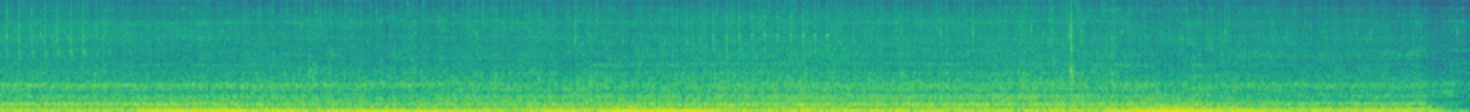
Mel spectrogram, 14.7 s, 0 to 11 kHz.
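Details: Small-block Chevy V8 in a 1932 Ford Coupe, idling during running valve adjustment: a light, fast clatter of about four ticks a second comes and goes as each rocker is loosened, then snugged quiet. Lash was only slightly off.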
